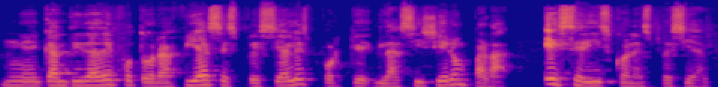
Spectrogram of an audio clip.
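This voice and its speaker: A woman's voice: lowish voice, a little fast, darkish tone. Middle-aged woman chatting emphatically. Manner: emphatic, repeats words for agreement and emphasis. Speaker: podcast co-host. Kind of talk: casual nostalgic conversation.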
